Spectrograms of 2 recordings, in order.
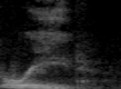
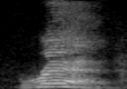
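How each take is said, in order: First: The vowel is a long 'ee'. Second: The vowel is a short open 'a'. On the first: This is how the word is said today. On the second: This is the older form of the word.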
